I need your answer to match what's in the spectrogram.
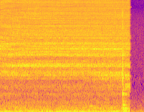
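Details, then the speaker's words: Toilet fill valve not shutting off: steady hiss of water running through the fill valve cuts off abruptly as the float height is raised by turning the adjustment screw clockwise with a flat-head screwdriver. "now if i raise this it also stops running so that's just a simple adjustment that we can make with the flat head screwdriver so okay you can hear it now i'm going to turn this screw clockwise and eventually you won't hear it anymore"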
